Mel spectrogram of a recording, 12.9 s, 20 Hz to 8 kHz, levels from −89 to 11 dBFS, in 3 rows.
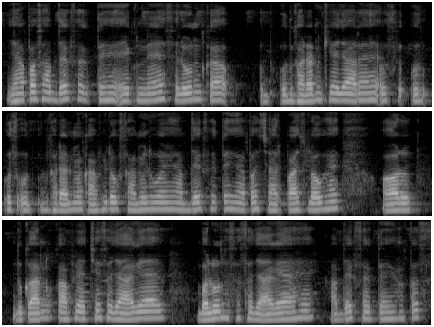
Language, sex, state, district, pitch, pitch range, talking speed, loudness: Hindi, male, Chhattisgarh, Korba, 145 Hz, 135-155 Hz, 250 wpm, -29 LUFS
